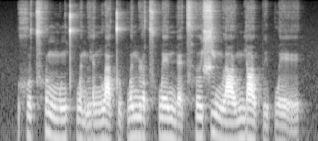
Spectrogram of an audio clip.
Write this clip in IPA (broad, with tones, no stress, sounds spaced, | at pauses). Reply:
x u˨˦ t͡sʰ ʊ˥˨ ŋ m ʊ˨˦ ŋ t̪ʰ w ə̰˨˩ n l j ɛ˨˦ n w ä˨˦ t̪ ṵ˨˩ p w ə˦ n ɻ ɤ˨ t͡sʰ w e˦ ɪ̯ n̪ ɥ ɛ̰˨˩ t͡sʰ ɹ̩˦ ɕ i˥˨ ŋ l ɑ˨˦ ʊ̯ m j ɑ˥˨ ʊ̯ p i˨˦ p w ḛ˨˩ ɪ̯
